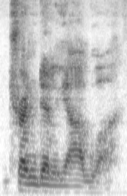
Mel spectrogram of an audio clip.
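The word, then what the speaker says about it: Tren de Aragua: Trump Trend Deiagua.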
